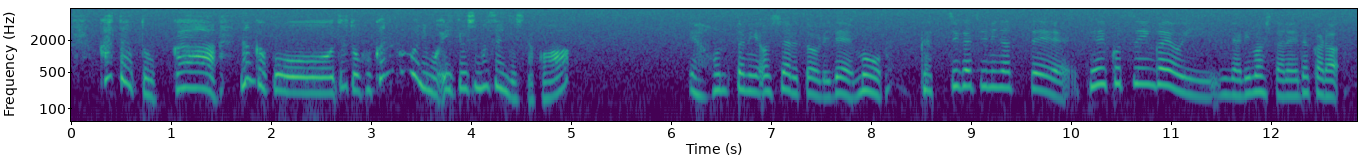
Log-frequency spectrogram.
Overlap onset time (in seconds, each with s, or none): none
